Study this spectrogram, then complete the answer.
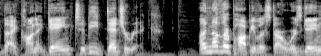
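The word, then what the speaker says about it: dejarik: used to pronounce it dejar Rick I was putting the emphasis on the wrong syllable when I met the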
